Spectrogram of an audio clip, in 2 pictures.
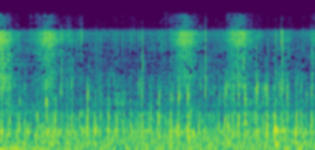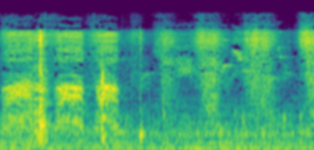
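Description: Crows cawing, several harsh calls in quick succession about halfway through, over a faint steady crackle.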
